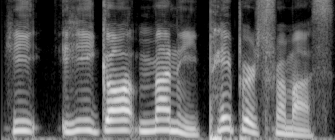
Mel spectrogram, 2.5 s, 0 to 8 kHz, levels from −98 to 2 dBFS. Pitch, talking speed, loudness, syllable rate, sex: 180 Hz, 95 wpm, -17 LUFS, 3.8 syllables/s, male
